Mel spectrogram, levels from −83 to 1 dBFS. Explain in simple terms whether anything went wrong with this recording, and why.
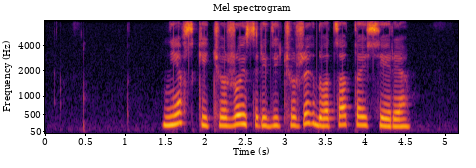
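From 1.53 s to 4.26 s, the speech picks up a steady buzz, about 15.6 times a second. This is a block size mismatch (padded). One step hands on chunks of audio that are a little too short for the next step. The missing part of each chunk is filled with silence. Those tiny silent gaps repeat at the chunk rate, and that makes the buzz. The rate fits chunks of 1024 samples. The slowdown is only slight.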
